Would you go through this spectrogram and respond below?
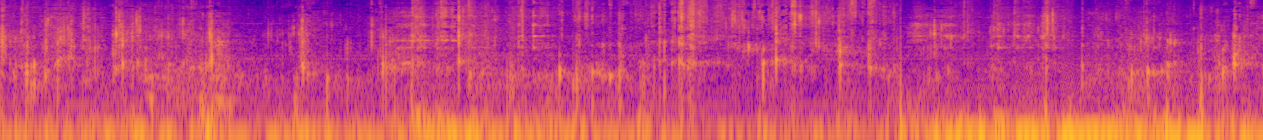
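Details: Male English-type Labrador Retriever, two and a half years old, eating raw meat; rapid wet chomping and smacking, bites coming nearly three times a second, with faint clinks like a dish.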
